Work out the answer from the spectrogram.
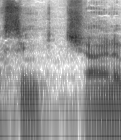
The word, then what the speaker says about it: cinchona: Yeah, the pronunciation is a bit of a thing. So it can be cinchona bark, cinchona bark.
